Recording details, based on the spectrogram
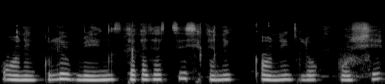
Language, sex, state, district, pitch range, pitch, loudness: Bengali, female, West Bengal, Malda, 210-225 Hz, 220 Hz, -27 LUFS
